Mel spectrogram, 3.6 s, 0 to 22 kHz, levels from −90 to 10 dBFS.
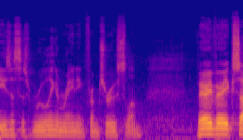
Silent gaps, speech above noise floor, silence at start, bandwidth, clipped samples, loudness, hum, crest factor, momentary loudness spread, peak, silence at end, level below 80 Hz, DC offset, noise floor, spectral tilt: none; 30 dB; 0 s; 13.5 kHz; under 0.1%; -23 LUFS; none; 20 dB; 19 LU; -4 dBFS; 0 s; -56 dBFS; under 0.1%; -54 dBFS; -5.5 dB/octave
